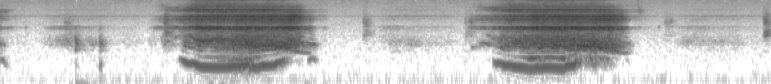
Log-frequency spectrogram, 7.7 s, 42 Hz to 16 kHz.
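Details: Real sleep snoring recorded on a phone after practicing the 4-7-8 breathing technique (inhale 4, hold 7, exhale 8): deep, vibrating snores on each breath, about three seconds apart, in a quiet room.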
